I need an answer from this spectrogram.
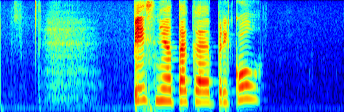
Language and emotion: Russian, positive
